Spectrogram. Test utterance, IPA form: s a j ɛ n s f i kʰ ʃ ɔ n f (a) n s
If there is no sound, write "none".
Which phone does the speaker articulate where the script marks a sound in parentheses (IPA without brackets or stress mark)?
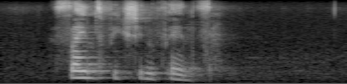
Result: ɛ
